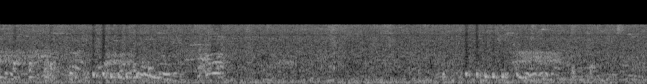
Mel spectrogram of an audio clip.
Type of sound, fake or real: real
